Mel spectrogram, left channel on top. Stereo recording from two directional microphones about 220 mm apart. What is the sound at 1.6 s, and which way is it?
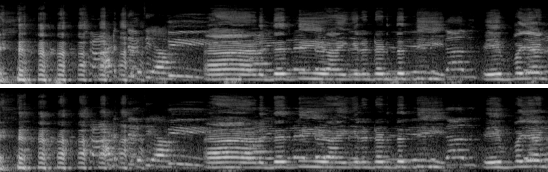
Speech, 20° left (ahead or behind).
